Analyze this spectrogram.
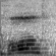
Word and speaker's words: hodl: on social media twitter they call it hold but they spell it hodl and it's an inside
